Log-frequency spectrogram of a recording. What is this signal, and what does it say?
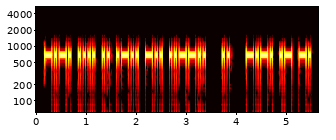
Morse code, heard as a keyed tone, about 25 wpm, 700 Hz. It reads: CHILD? I CAN
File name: Pinocchio / Pinocchio ch1 25 25 ik1hge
